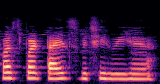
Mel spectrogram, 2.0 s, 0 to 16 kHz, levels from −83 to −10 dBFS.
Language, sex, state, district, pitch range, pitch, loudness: Hindi, female, Jharkhand, Ranchi, 225-245 Hz, 235 Hz, -18 LUFS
